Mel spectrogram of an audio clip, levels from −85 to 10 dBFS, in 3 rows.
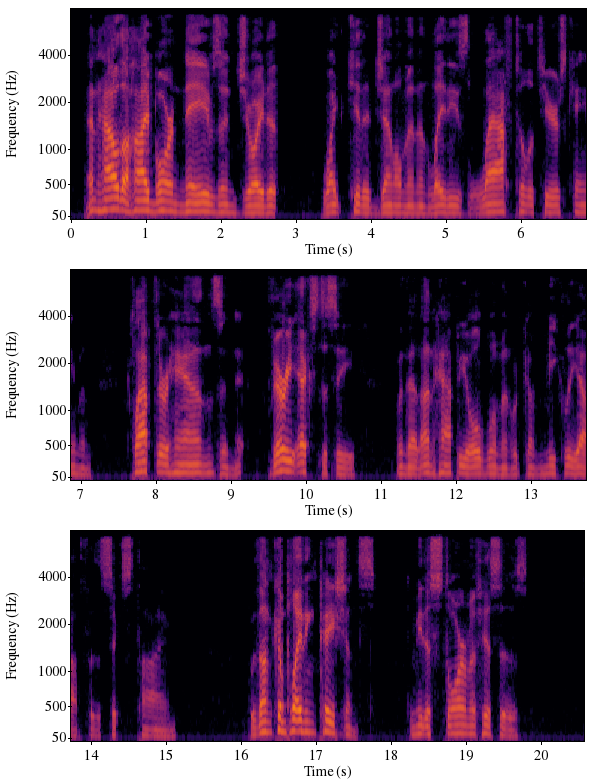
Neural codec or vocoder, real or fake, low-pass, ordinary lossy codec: none; real; 7.2 kHz; AAC, 48 kbps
